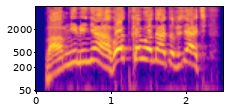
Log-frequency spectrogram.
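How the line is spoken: Shout. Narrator (Russian): крикнул он

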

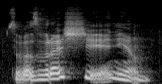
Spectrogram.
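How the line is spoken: Purring. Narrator (Russian): промурлыкал он

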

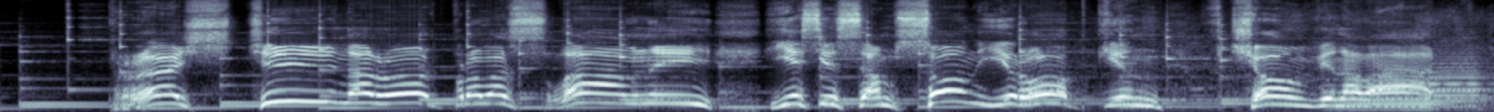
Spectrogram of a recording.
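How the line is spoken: Booming shout. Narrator (Russian): зычно крикнул

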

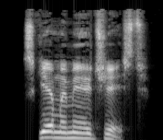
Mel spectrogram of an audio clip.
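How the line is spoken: Flat colorless voice. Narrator (Russian): спросил он бесцветным голосом

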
